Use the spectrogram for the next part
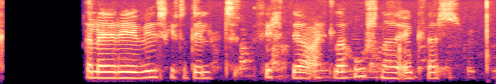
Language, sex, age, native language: Icelandic, female, 15, Icelandic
